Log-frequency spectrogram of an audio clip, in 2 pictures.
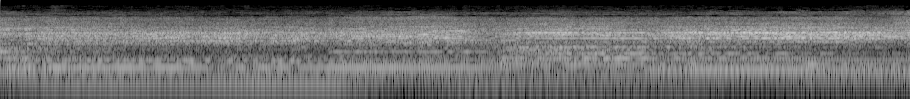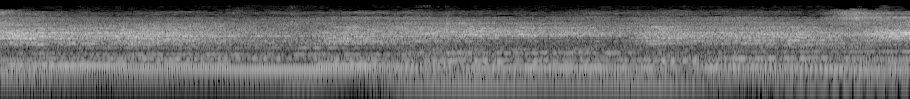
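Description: Choral music: a choir singing slow, held chords that change every second or two.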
